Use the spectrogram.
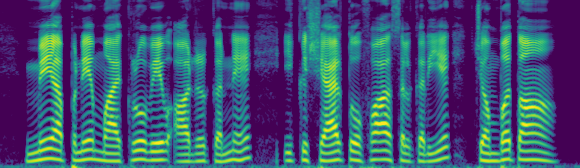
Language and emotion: Dogri, surprised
